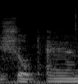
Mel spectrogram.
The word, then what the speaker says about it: Chopin: Or should I say Chopin is how his name's pronounced, I believe.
